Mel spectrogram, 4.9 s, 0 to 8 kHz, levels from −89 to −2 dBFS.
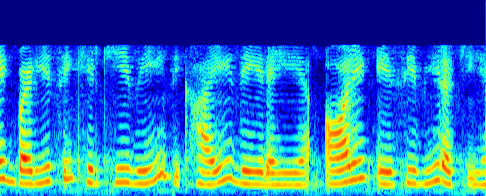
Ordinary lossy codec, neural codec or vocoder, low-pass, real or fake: AAC, 16 kbps; codec, 16 kHz, 4.8 kbps, FACodec; 7.2 kHz; fake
